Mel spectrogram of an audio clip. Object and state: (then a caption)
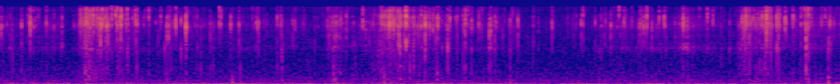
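Plastic shrink wrap being scratched and crinkled. Long nails scratch, pick and crinkle the plastic shrink wrap on a clear plastic bead container while trying to open it. The result is a quiet, continuous crackling with bright, hissy bursts of crinkling that swell and fade over a low rumble.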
